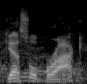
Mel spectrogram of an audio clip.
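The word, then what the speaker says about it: Geselbracht: the visiting quarterback noah gessel brock gesselbrock spell g-e-s-e-l-b-r-a-c-h-t the t is silent the t is silent he's a 65 percent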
